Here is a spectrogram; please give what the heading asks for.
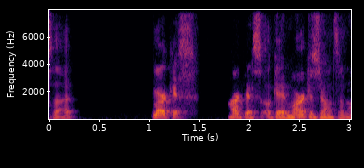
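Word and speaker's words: Marques: Well, the second Johnson is Marquez or Mark. I never know how to pronounce that. Marcus.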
